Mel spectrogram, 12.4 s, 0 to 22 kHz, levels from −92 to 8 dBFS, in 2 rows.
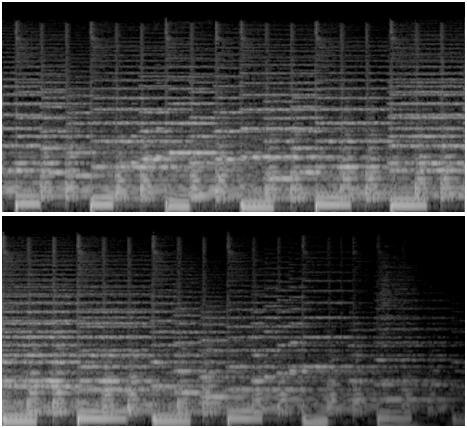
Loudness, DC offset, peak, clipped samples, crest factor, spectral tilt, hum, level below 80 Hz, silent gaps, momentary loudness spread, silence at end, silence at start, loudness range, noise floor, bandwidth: -27 LUFS; under 0.1%; -12 dBFS; under 0.1%; 16 dB; -5.5 dB/octave; none; -36 dBFS; none; 14 LU; 0.7 s; 0 s; 10 LU; -57 dBFS; 16 kHz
